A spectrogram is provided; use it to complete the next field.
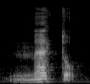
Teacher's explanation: Now mim is empty mouth and ta is full mouth. So you have to blend it from empty mouth to full mouth. مَطْ. It's not moto, but it's مَطْ.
